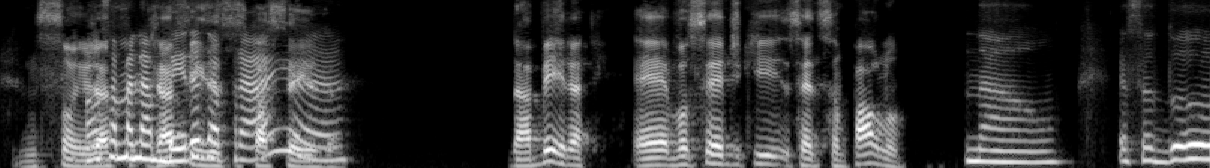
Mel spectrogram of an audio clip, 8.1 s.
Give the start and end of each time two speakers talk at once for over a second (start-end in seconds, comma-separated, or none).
0.6-2.2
